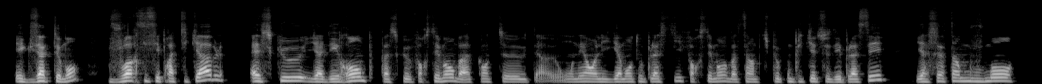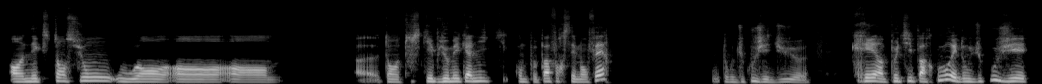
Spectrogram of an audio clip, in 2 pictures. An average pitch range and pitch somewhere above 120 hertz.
Yes: average, 3.7 semitones; low, 135 Hz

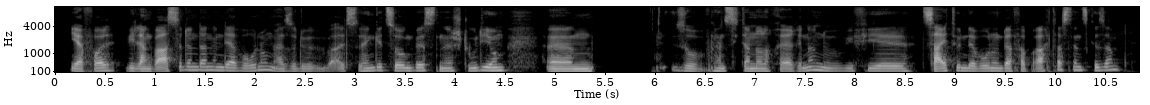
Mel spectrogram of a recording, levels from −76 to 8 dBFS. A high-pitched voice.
No: low, 125 Hz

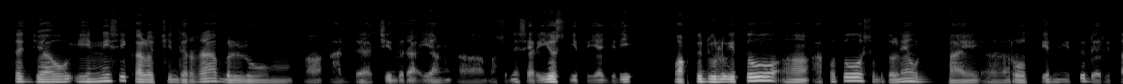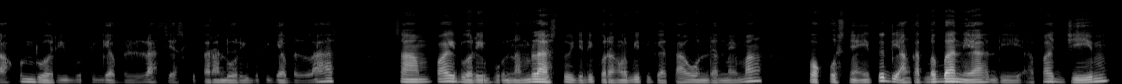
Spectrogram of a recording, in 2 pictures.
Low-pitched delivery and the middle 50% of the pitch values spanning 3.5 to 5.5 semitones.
Yes: low, 105 Hz; average, 3.9 semitones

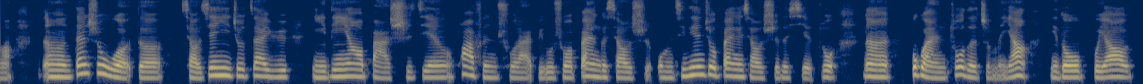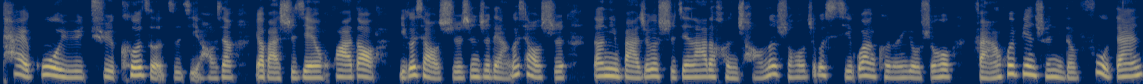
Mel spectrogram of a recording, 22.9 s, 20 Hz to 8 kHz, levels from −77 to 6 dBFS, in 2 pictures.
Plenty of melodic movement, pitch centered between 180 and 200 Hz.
No: average, 3.4 semitones; high, 190 Hz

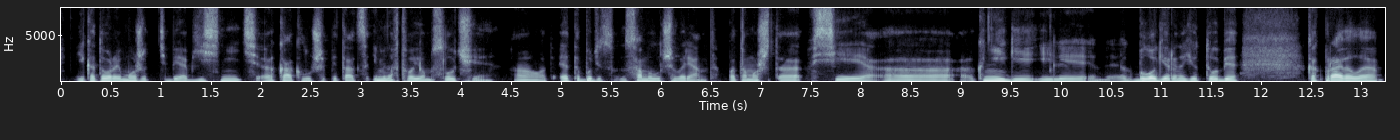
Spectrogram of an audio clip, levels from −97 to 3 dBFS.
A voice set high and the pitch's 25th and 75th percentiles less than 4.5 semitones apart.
No: low, 125 Hz; average, 2.7 semitones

